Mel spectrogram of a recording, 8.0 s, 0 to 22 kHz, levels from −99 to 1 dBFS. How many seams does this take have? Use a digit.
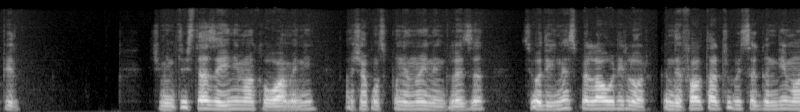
1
